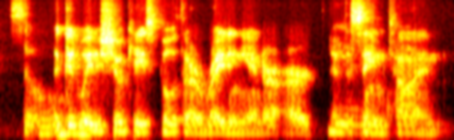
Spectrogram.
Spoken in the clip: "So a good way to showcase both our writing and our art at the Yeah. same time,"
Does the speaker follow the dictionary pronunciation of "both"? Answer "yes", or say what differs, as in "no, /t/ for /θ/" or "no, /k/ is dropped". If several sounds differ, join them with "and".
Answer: yes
